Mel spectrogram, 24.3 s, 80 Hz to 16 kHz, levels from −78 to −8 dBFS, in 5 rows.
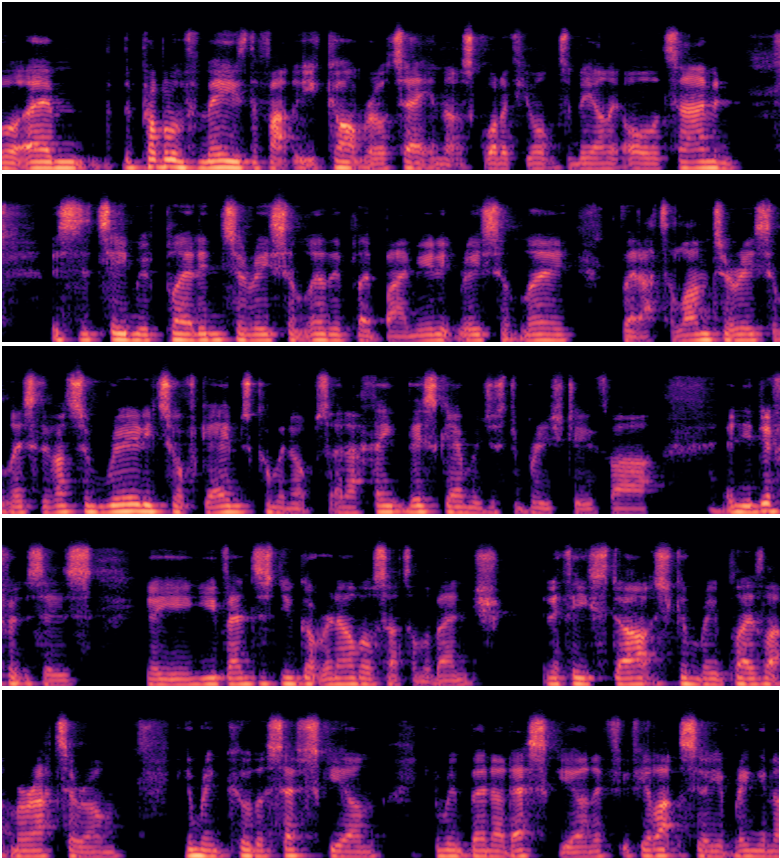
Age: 20-39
